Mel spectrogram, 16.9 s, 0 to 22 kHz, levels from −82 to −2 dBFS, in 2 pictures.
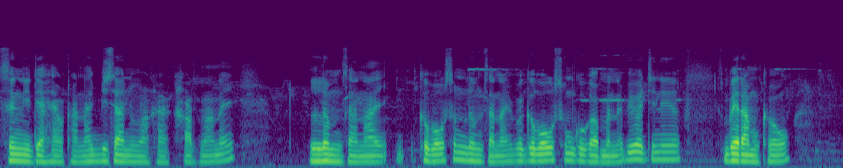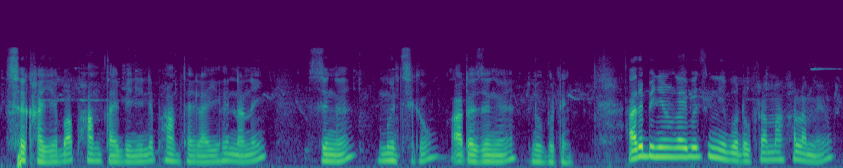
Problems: none marked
